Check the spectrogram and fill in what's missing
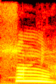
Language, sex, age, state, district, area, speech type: Hindi, female, 45-60, Bihar, Madhepura, rural, read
